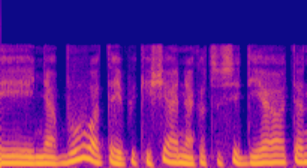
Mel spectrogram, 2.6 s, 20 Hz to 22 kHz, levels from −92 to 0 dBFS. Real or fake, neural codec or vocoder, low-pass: real; none; 7.2 kHz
